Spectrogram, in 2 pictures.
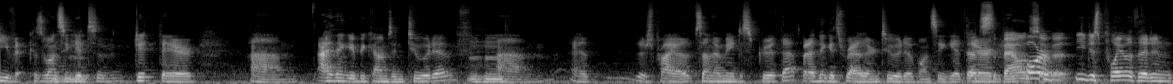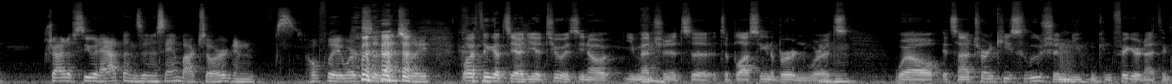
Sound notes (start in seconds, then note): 15.2 laugh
